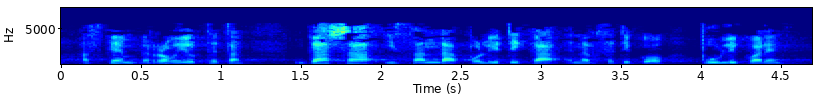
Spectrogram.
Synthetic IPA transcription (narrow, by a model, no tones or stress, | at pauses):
aske̞mbe̞̰rʔo̞ɣ̞e̞juɾt̪e̞t̪aŋ | ɡasaisand̪apo̞lit̪ikaʔe̞̰ne̞ɾɣe̞t̪iko̞ | puβliko̞aɾe̞n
